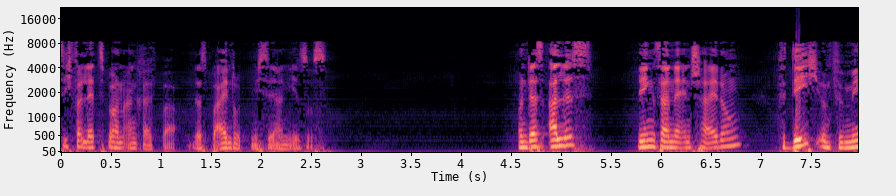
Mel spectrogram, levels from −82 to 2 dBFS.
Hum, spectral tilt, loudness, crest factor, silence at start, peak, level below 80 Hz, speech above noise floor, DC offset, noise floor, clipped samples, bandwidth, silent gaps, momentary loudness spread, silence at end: 60 Hz at -45 dBFS; -5.5 dB/octave; -19 LUFS; 20 dB; 0 s; 0 dBFS; -34 dBFS; 41 dB; 0.3%; -59 dBFS; under 0.1%; 8.8 kHz; none; 16 LU; 0 s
